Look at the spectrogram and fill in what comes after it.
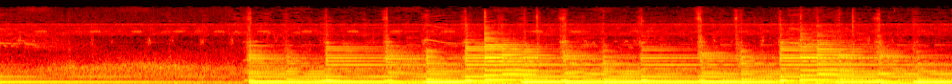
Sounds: Music

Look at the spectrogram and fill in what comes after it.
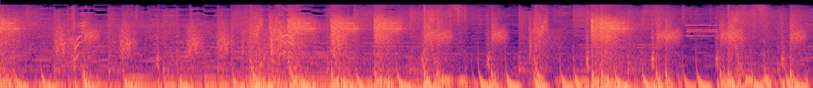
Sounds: Music

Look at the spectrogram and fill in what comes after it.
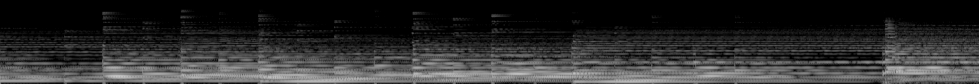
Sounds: Music

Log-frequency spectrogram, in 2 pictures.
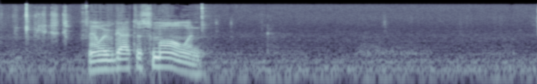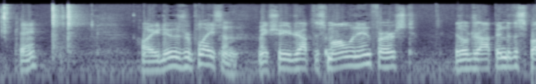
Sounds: Speech, Tools

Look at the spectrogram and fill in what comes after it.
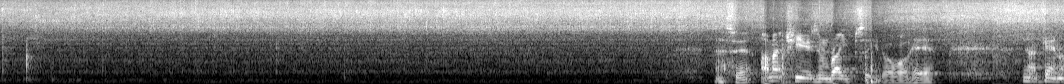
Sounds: Speech

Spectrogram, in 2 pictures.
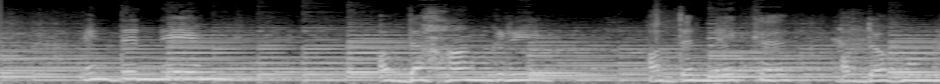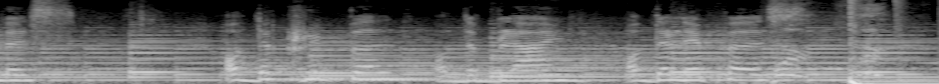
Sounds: Music, Speech

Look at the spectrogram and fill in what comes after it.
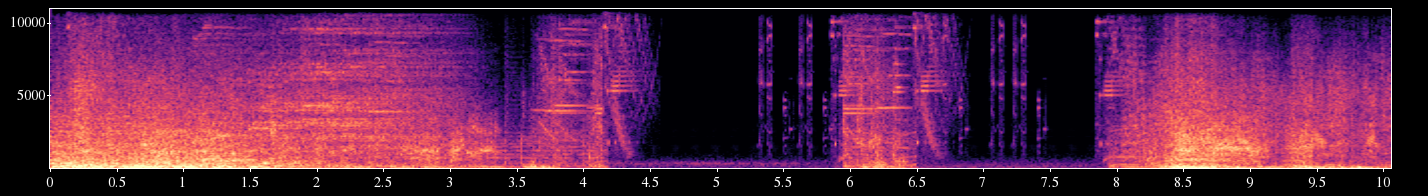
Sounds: Music

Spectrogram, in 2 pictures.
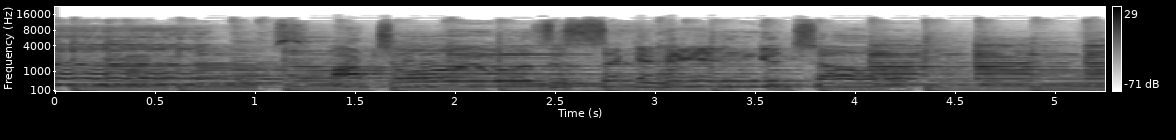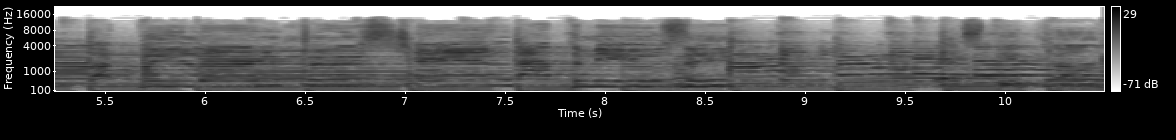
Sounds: Music, Country

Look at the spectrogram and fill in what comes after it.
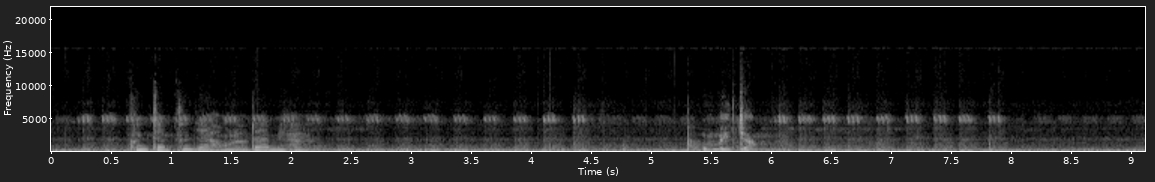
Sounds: Speech

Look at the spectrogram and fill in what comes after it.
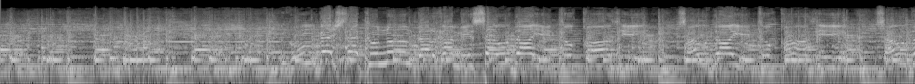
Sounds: Music

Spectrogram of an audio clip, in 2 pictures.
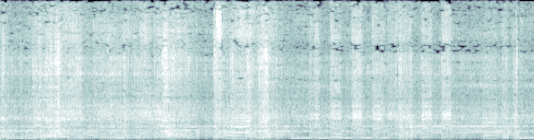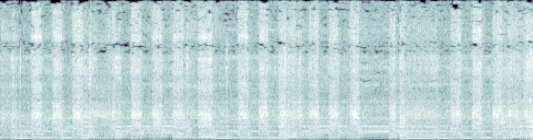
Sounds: Printer

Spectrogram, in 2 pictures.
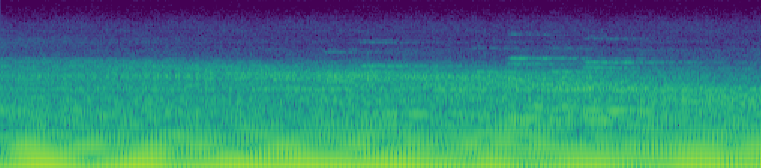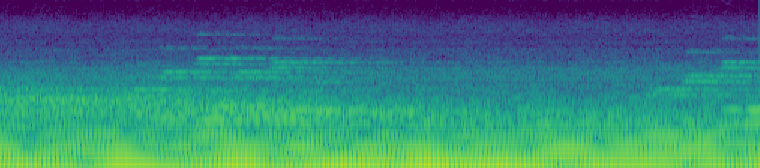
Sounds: Video game music, Music

